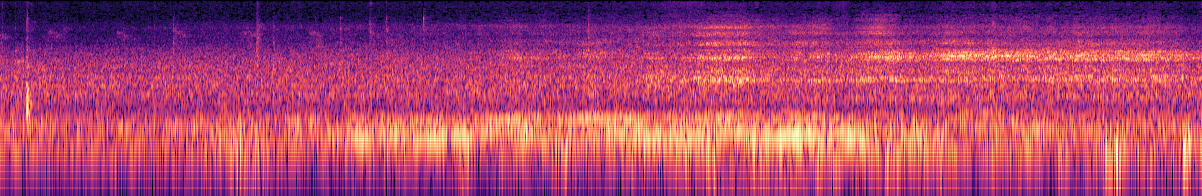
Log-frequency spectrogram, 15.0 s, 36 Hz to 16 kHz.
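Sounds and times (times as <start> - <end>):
engine humming: 0.0 - 15.0.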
